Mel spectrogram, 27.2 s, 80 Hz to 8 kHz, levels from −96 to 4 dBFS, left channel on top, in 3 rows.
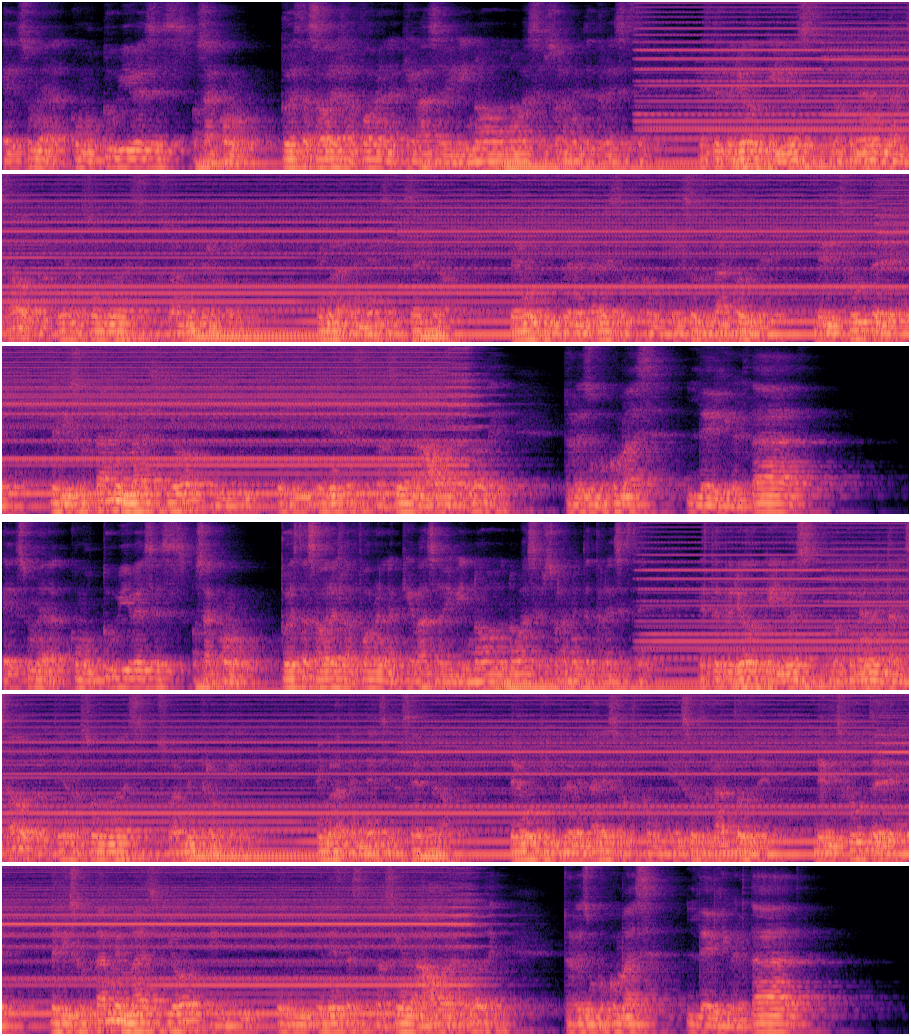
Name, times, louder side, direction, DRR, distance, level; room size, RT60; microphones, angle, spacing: voice 1, 0.0-2.4 2.8-6.5 6.9-11.5 12.2-13.6 14.1-16.8 17.2-18.3 18.6-23.1 23.8-24.7 25.0-26.1, equal, 50° right, -2 dB, 1.6 m, -21 dB
sound 1, 1.9-4.6 4.9-7.0 7.2-10.7 10.9-13.5 13.8-13.9, left 1 dB, 15° right, 1.4 m, -27 dB
sound 2, 6.3-22.8, equal, 45° left, 1.3 m, -27 dB
7.8 x 5.7 x 4.8 m, 1.3 s
head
